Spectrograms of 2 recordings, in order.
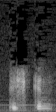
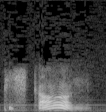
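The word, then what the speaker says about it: Pishkun: It's a Blackfoot word that means corral, and it's pronounced Pishkin. – Oh, that's interesting. Then the word itself probably was used in the corralling of the animals. – Yes, and see, that's not even correct, but some of the bloods that come down from Canada that are members of the Blackfoot tribe, they say it's actually pronounced Pishkan.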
